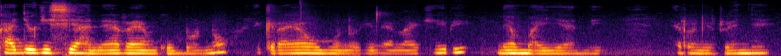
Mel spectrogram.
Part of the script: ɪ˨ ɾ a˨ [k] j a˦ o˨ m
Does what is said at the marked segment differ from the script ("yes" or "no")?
yes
